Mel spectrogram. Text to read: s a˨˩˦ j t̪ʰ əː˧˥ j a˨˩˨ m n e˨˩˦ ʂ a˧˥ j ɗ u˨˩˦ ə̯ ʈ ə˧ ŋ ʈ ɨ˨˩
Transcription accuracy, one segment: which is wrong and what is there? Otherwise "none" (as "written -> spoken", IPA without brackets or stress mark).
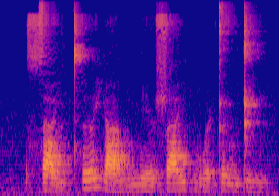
none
